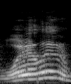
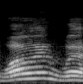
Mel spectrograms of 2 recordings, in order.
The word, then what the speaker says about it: Wallen: Honestly, what Morgan Wallen's good, or is it Whalen? Wallen? How's it pronounced again, Bork?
